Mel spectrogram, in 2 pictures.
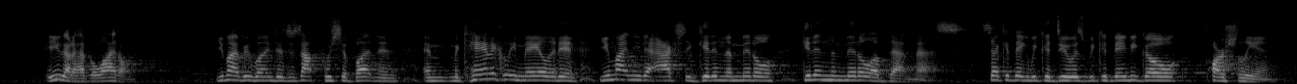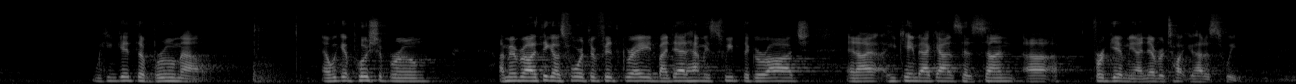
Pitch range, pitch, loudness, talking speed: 155-185 Hz, 165 Hz, -39 LUFS, 230 wpm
